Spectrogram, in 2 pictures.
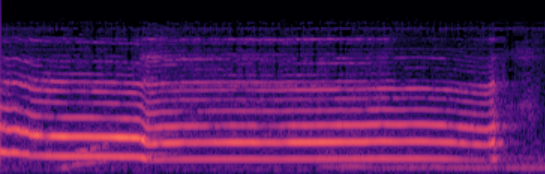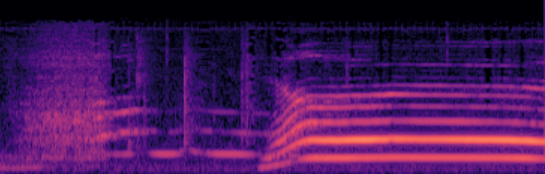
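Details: Angry cat uttering two long, steady, tonal yowls, each opening with a quick upward pitch slide and holding level for several seconds, separated by a brief breathy, noisy gap.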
